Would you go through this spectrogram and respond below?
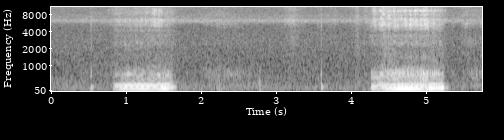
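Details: Two low, buzzing snoring breaths about three and a half seconds apart, with quiet pauses between, from a 2-year-old female Ruby Cavalier King Charles Spaniel asleep at night beside the owner: ordinary snoring.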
